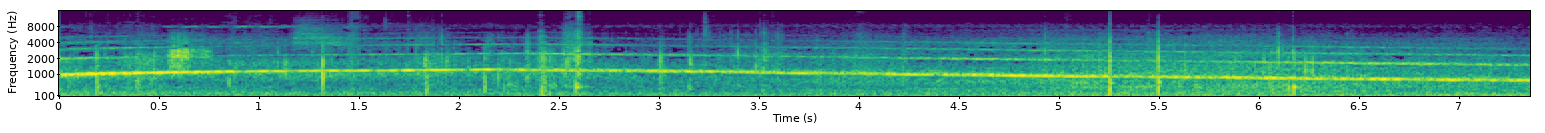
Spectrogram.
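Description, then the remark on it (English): The siren of a big, heavy fire truck with flashing lights wails loudly as it drives through traffic, getting cars to pull over, its steady tone slowly rising and then sliding back down, over a rumble of engine and traffic noise with no one speaking. “you're going to hear them fire it up. And it's basically going to be yelling at the other cars”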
